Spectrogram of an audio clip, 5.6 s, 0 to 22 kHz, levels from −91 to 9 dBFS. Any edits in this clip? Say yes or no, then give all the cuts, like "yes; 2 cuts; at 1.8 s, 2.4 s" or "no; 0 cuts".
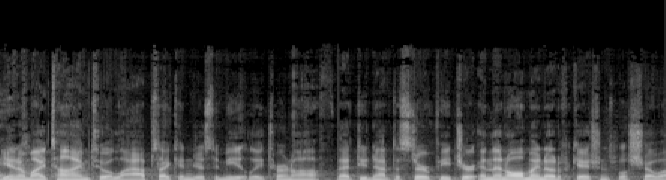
no; 0 cuts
